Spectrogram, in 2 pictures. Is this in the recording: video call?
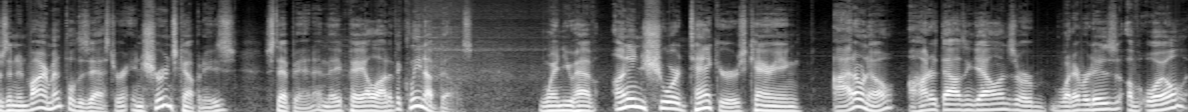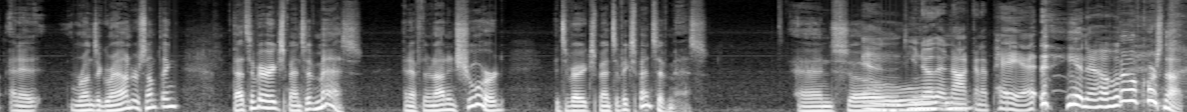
no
